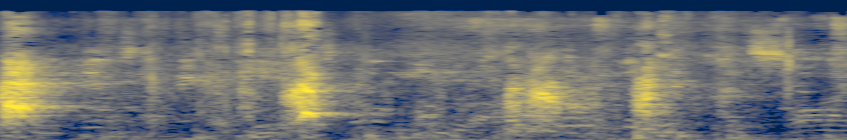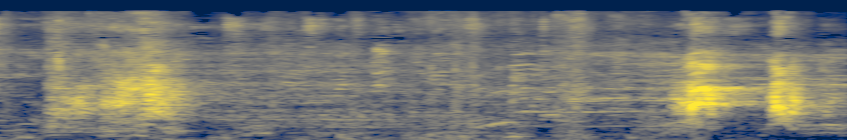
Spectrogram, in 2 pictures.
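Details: Two Miniature Schnauzers, Odin and Kratos, greet with early morning affection at home: short, bright grumbling yips and half-barks come in uneven bursts, roughly seven over eight seconds, alongside a person's voice.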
